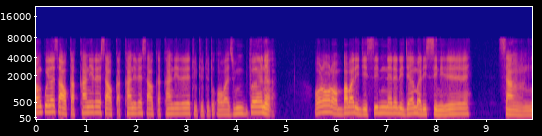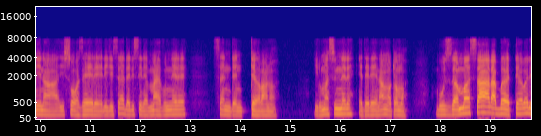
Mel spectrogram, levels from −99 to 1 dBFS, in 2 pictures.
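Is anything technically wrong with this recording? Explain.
No, nothing is technically wrong with this audio.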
